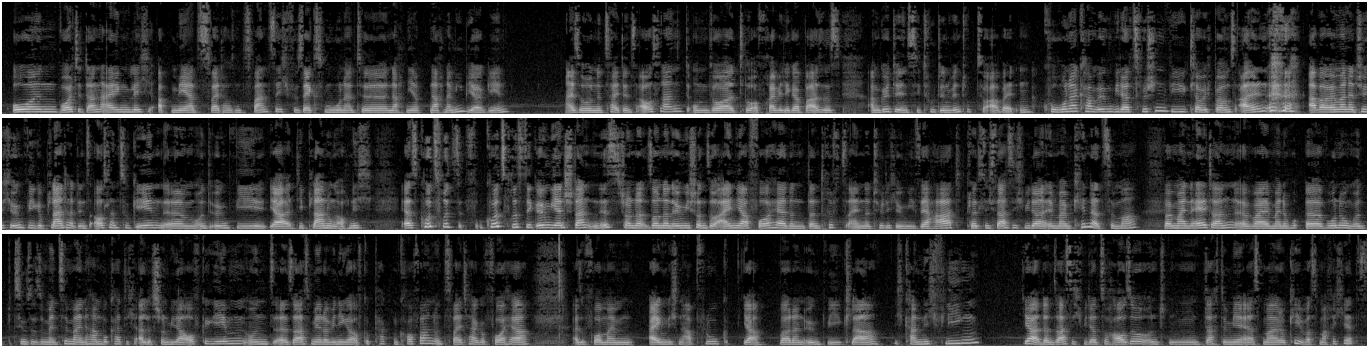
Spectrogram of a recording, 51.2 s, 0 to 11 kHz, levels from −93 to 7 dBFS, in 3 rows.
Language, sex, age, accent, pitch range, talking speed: English, female, 20-39, German, 200-230 Hz, 180 wpm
